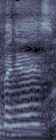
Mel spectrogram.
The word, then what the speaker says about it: beignet: With beignets? – I'm just playing. – Beignets? – Do what did yeah, I, why do I keep saying it wrong? Beignet? – Yeah.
